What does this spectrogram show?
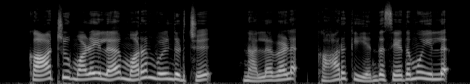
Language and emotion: Tamil, surprised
